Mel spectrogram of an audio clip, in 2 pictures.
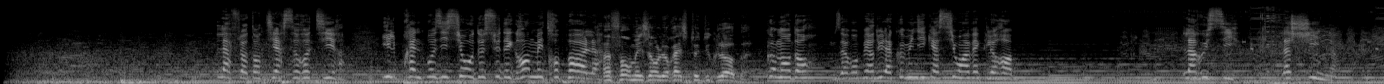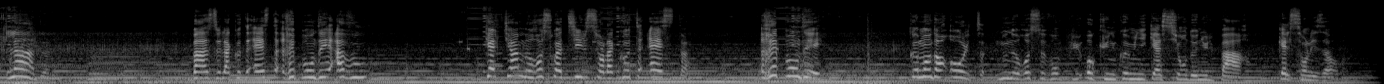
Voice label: Veronica inquiete urgence nerveuse

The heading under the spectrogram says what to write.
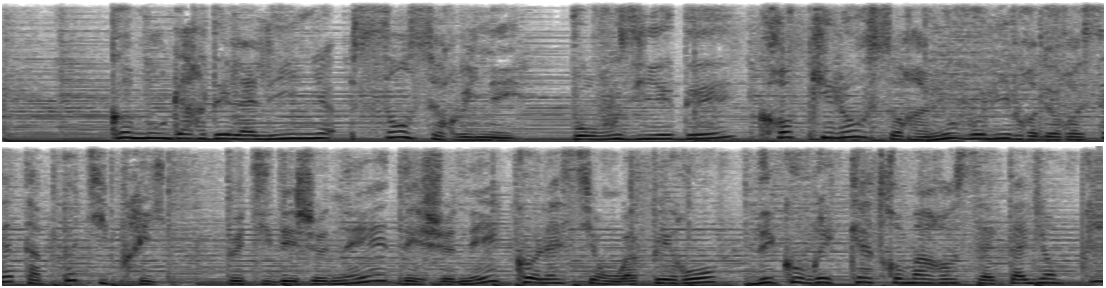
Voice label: SPOT; CROC KILOS

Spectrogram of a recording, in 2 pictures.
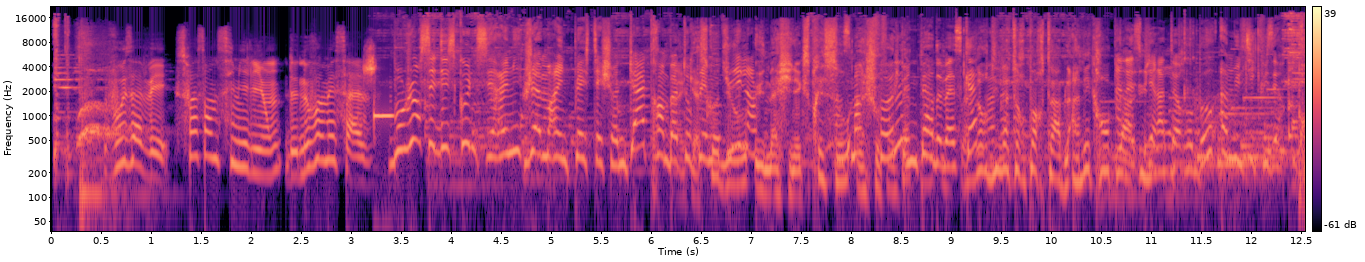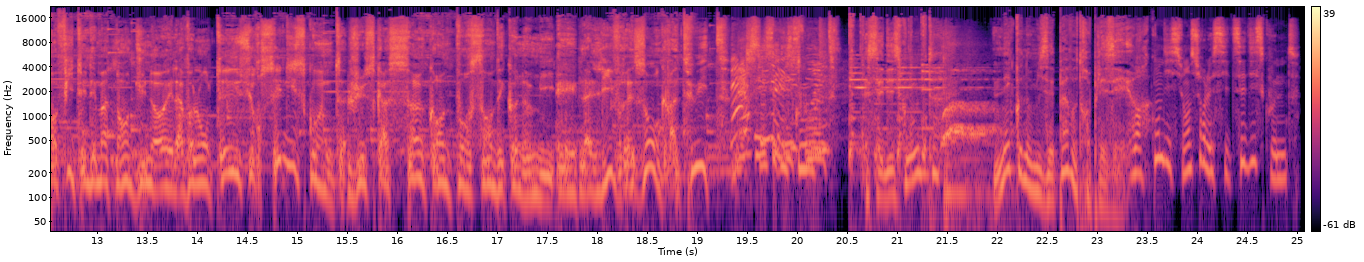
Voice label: Radio; Cdiscount

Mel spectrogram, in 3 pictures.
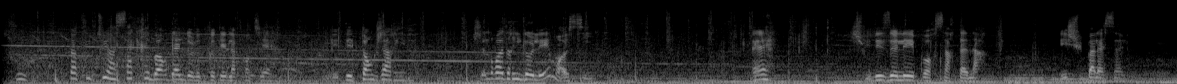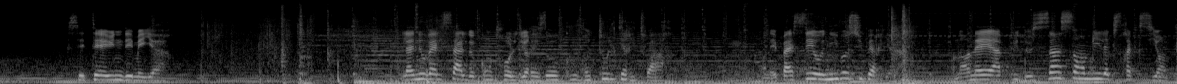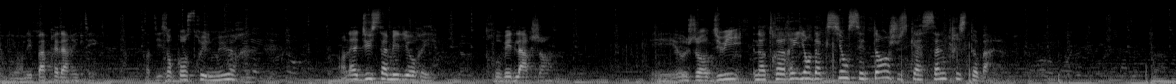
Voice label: doublage; Michèle Rodriguez; Machete Kills

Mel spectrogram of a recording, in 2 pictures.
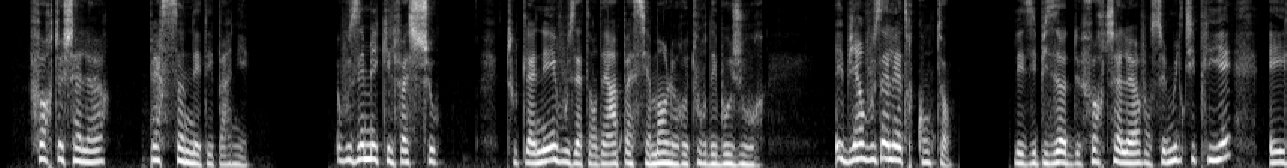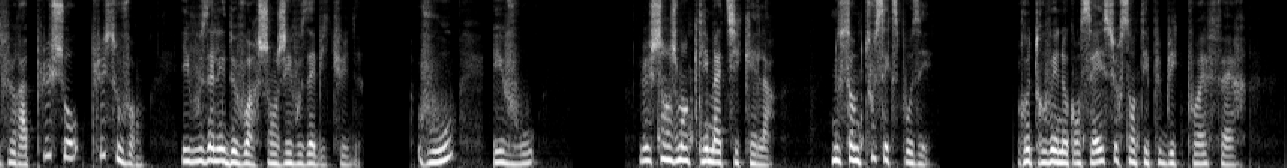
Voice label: impro; sante publique

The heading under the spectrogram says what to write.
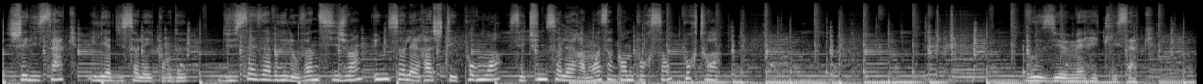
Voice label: pub fraiche dynamique; LISSAC Toi et Moi

